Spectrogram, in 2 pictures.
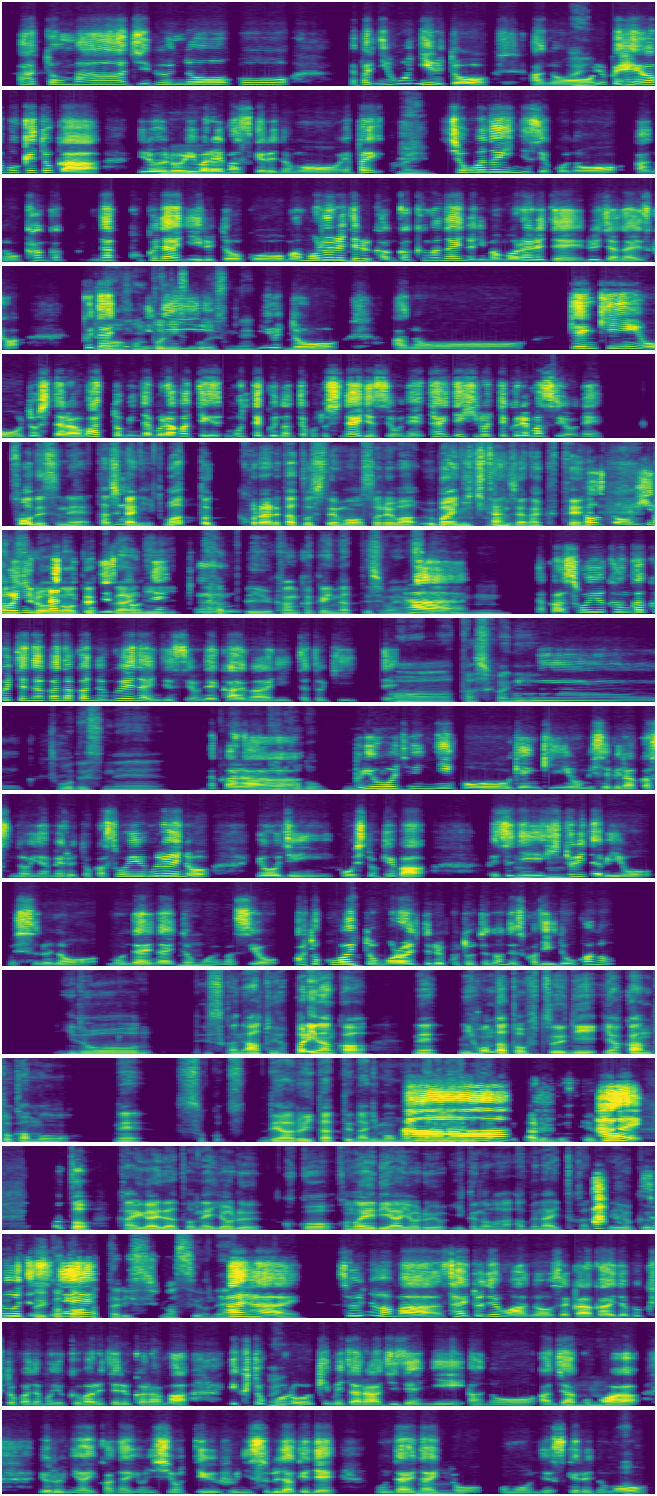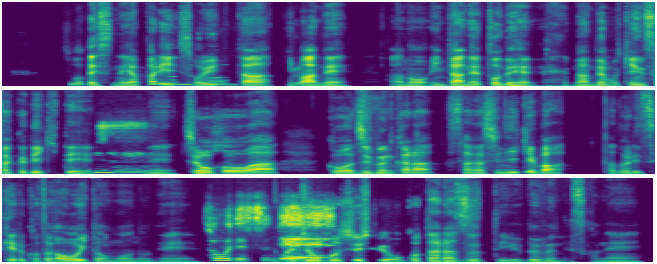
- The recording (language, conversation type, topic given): Japanese, advice, 安全に移動するにはどんなことに気をつければいいですか？
- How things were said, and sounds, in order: laughing while speaking: "奪いに来たんじゃなくて"; other noise; chuckle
